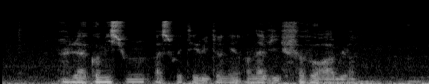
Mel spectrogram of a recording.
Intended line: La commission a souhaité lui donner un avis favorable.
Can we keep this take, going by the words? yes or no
yes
